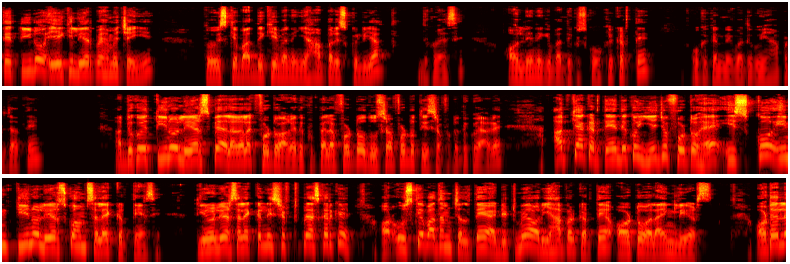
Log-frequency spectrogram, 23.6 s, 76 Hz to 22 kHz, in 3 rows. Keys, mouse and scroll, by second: 4.3 shift+click, 10.3 scroll down 1, 10.9 click, 17.2 click, 20.5 click.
